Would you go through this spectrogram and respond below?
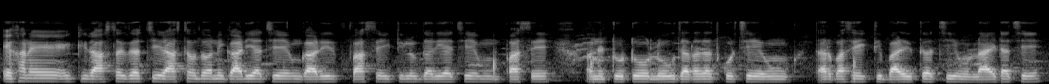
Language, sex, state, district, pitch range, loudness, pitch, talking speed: Bengali, male, West Bengal, Malda, 125-135 Hz, -18 LUFS, 130 Hz, 195 wpm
